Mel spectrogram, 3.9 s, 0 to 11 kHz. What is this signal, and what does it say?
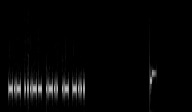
Morse code, heard as a keyed tone, about 43 wpm, 700 Hz. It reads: K3LAB
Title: USA Call Signs - 5 Characters - 6x Character Spacing - 45wpm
